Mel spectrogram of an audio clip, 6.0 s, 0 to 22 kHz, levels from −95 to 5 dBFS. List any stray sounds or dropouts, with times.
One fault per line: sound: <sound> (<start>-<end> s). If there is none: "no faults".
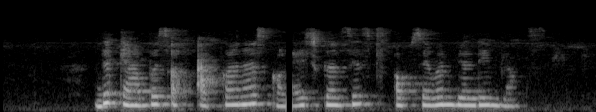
sound: dropout (2.9-2.9 s)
